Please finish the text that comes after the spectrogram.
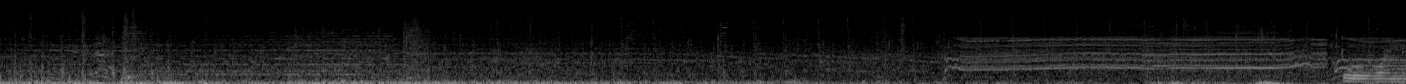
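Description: Horse hooves clip-clopping at a gallop in the medieval combat game Chivalry 2, a steady busy stream of hoofbeats with neighing mixed into loud battle noise.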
